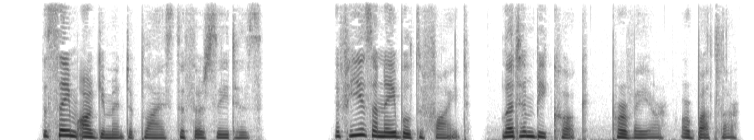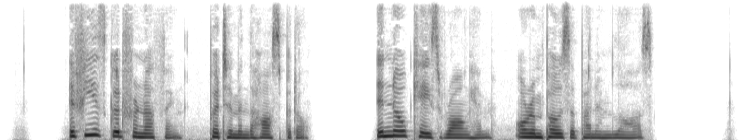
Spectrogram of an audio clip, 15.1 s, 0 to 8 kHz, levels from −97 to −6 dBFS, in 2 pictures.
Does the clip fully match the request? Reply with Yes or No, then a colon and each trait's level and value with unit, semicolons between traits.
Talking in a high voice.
No: medium, 180 Hz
